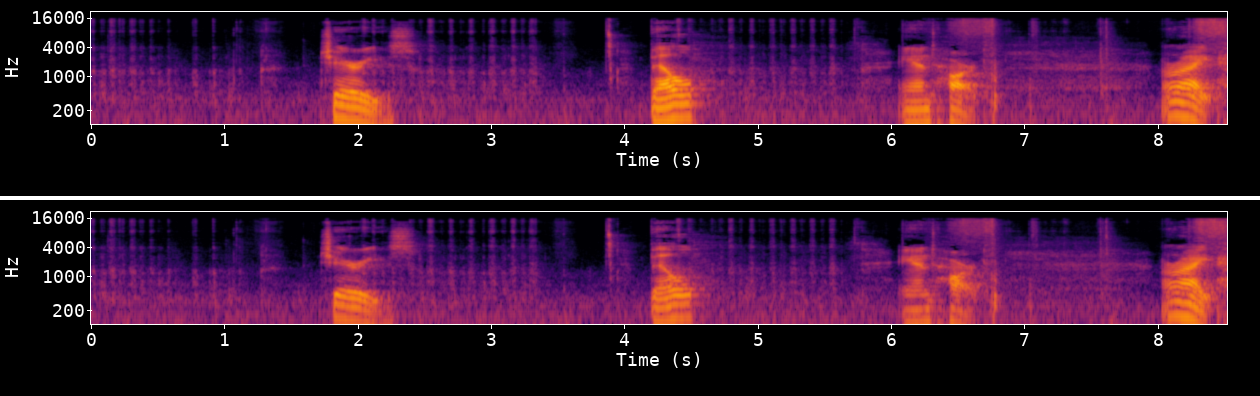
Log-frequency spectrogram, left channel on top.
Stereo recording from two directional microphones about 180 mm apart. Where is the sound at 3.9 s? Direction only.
25° left (ahead or behind).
